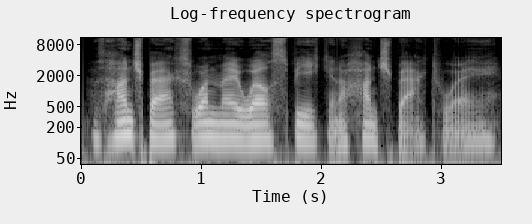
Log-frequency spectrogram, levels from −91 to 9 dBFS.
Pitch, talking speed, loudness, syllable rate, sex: 115 Hz, 170 wpm, -19 LUFS, 4.2 syllables/s, male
